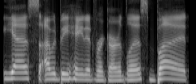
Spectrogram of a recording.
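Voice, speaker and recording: An American woman co-hosting a podcast, chatting casually and comedically in an expressive, exclamatory, casually profane way. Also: on the low side, slow pace, smooth, no echo, clean studio sound. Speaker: podcast co-host.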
